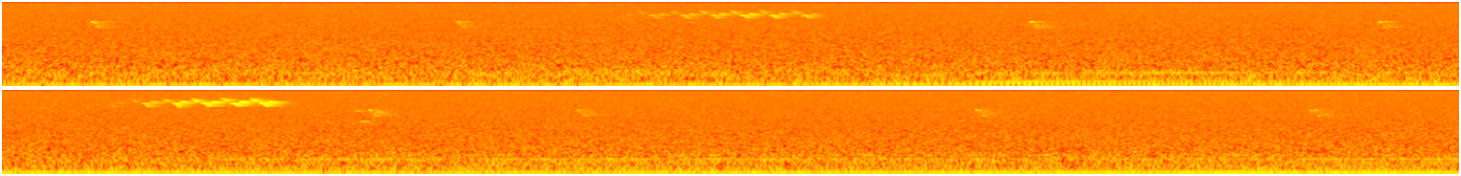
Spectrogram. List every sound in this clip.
Yellow-bellied Flycatcher, Black-and-white Warbler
